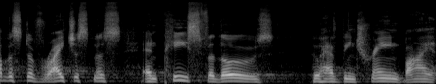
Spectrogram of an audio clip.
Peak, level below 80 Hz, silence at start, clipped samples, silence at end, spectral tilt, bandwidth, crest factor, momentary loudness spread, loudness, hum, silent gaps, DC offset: -10 dBFS; -74 dBFS; 0 s; under 0.1%; 0 s; -4 dB/octave; over 20 kHz; 20 dB; 9 LU; -30 LUFS; none; none; under 0.1%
